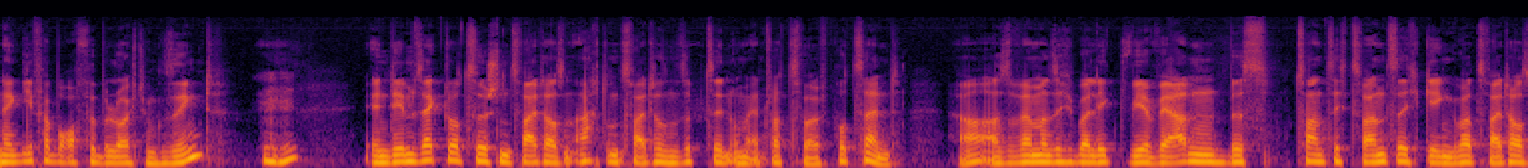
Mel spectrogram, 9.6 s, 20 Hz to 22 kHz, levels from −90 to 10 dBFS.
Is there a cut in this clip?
no; 0 cuts

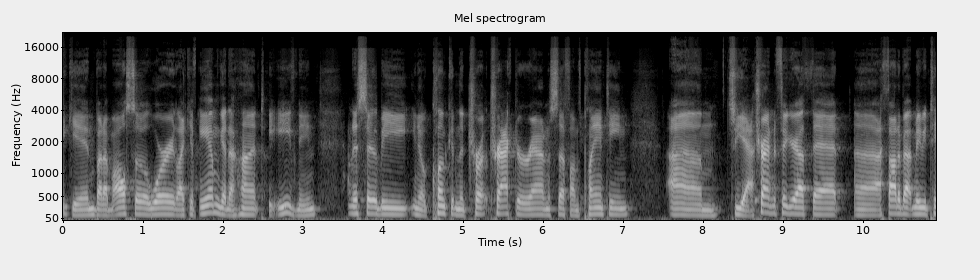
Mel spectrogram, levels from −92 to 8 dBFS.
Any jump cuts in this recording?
yes; 8 cuts; at 1.1 s, 1.6 s, 2.6 s, 3.6 s, 3.9 s, 5.3 s, 6.5 s, 8.6 s

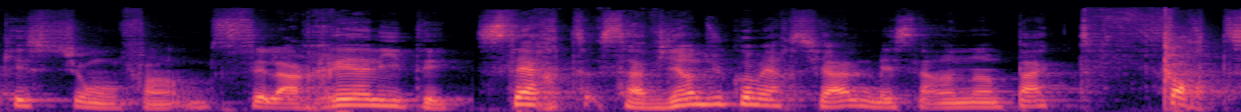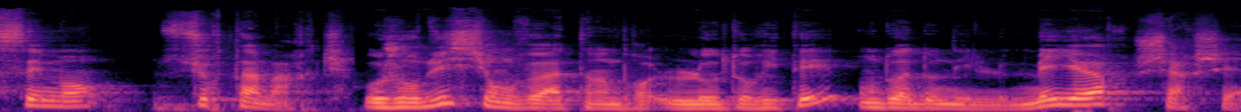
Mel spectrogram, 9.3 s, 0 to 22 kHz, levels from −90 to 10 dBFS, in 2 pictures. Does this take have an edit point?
no; 0 cuts

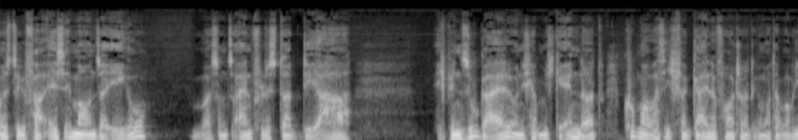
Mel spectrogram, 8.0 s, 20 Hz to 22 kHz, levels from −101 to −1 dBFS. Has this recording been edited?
no; 0 cuts

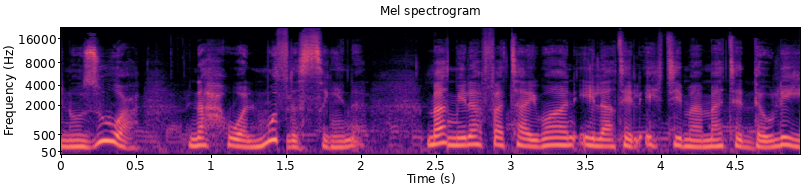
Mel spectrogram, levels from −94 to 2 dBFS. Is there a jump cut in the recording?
yes; 3 cuts; at 1.5 s, 2.6 s, 3.7 s

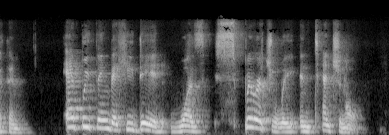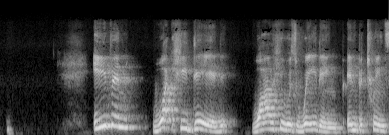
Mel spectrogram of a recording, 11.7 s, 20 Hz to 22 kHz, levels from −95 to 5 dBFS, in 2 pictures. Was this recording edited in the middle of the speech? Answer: no; 0 cuts

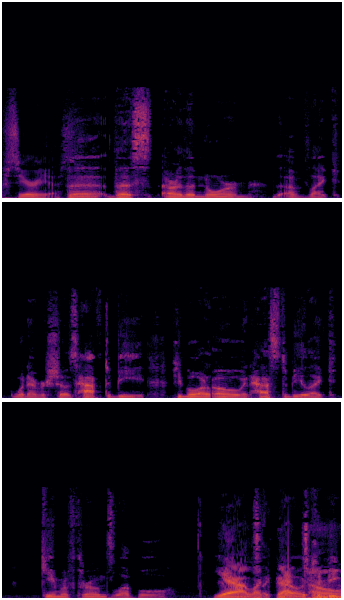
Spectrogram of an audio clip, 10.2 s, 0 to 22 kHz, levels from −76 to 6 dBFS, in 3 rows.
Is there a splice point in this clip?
yes; 2 cuts; at 5.5 s, 8.8 s

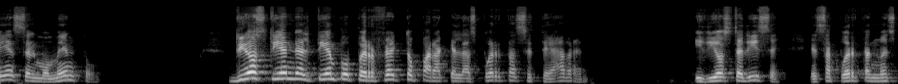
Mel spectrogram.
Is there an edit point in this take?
no; 0 cuts

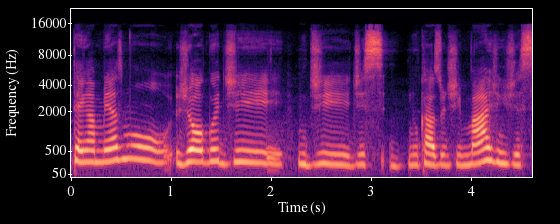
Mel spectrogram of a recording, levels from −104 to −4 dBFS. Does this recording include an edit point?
yes; 1 cut; at 2.2 s

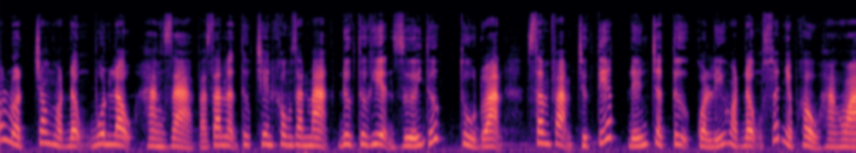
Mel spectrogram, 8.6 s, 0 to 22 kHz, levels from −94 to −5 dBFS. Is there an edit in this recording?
yes; 3 cuts; at 2.5 s, 3.3 s, 4.2 s

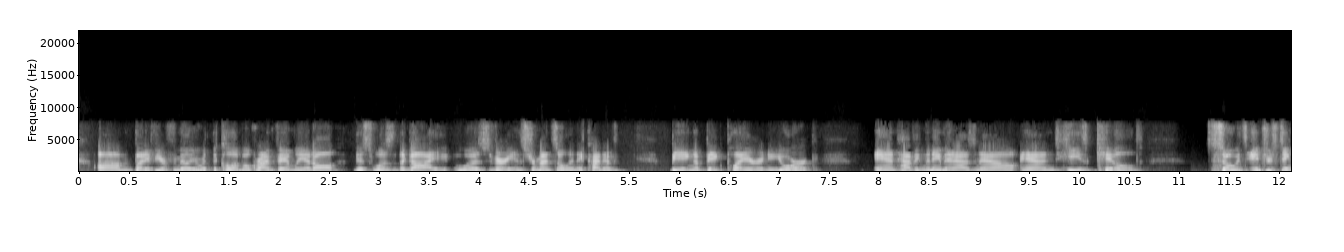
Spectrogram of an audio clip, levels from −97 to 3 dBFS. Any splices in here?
no; 0 cuts

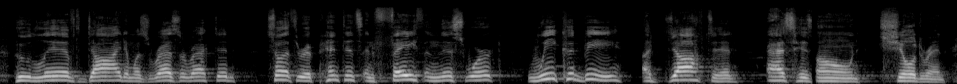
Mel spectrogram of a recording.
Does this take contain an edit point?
yes; 2 cuts; at 6.3 s, 8.1 s

